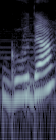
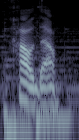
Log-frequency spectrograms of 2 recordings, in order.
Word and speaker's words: Gouda: Depending on whether you're a native, you will pronounce it either Gouda or Gouda. So since we're talking about authentic Dutch cheese, we're going to call it Gouda.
